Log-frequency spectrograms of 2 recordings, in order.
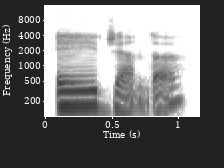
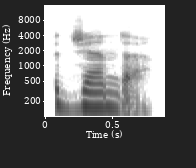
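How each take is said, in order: First: The first vowel is full and clearly pronounced. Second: The first vowel is very short and weak. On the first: The speaker calls it wrong. "or agenda" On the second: The speaker calls it right. "It's almost swallowed"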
